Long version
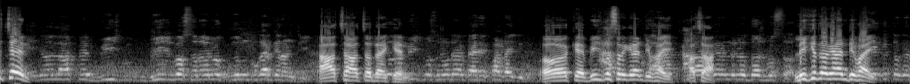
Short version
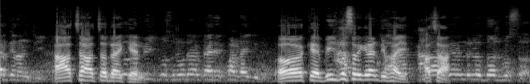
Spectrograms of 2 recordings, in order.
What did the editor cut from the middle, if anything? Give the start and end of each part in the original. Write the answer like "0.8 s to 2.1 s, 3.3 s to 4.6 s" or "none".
none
